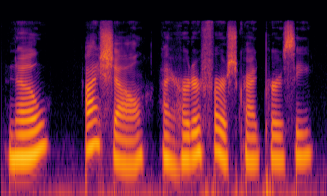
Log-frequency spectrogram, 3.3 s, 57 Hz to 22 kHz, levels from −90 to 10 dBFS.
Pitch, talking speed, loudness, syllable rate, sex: 190 Hz, 145 wpm, -16 LUFS, 3.9 syllables/s, female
